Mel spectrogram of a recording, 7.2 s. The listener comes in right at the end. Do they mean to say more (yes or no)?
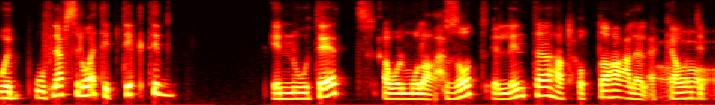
yes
